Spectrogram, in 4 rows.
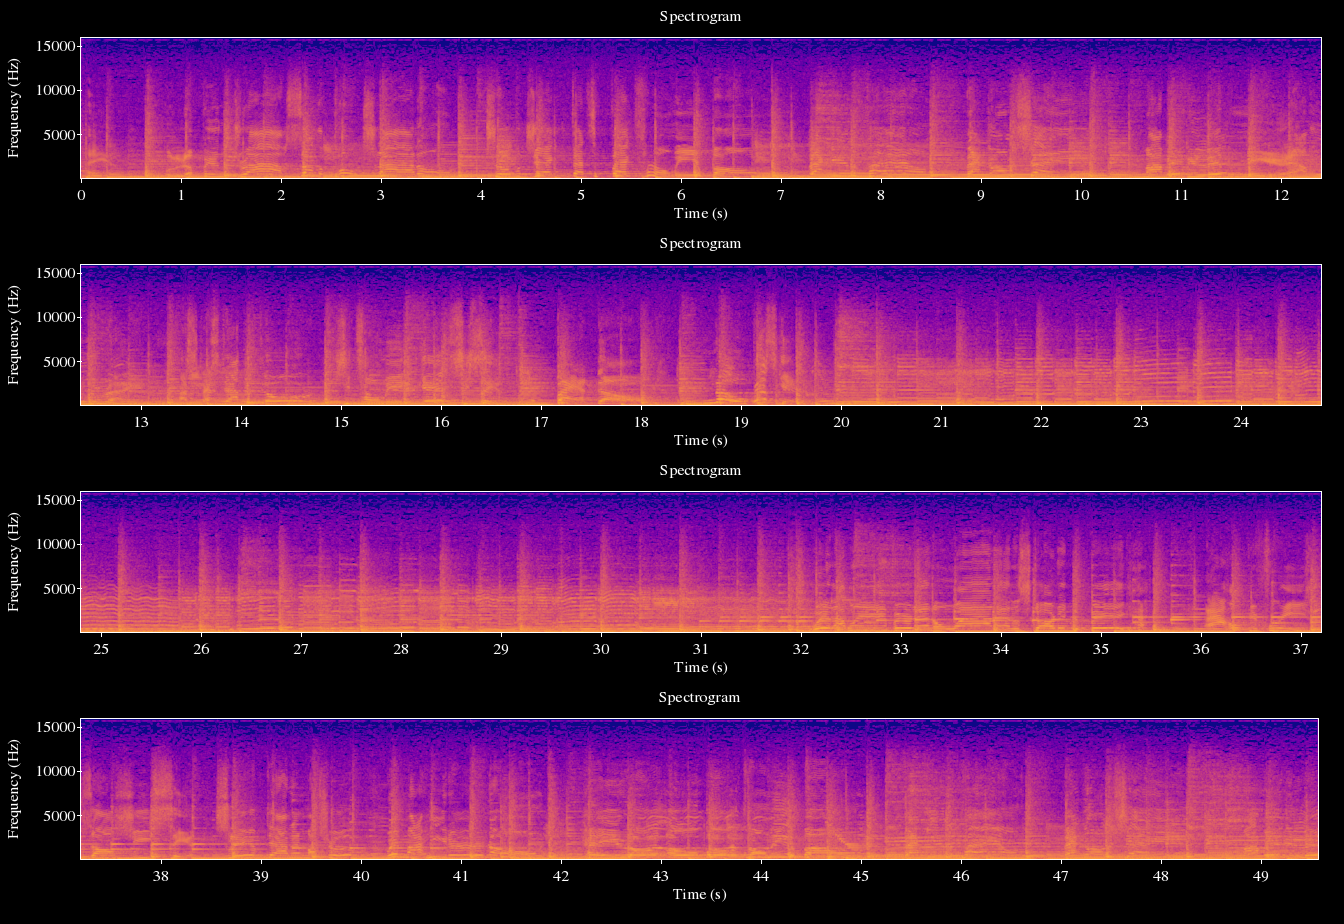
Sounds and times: Music: 0.0s - 49.5s.

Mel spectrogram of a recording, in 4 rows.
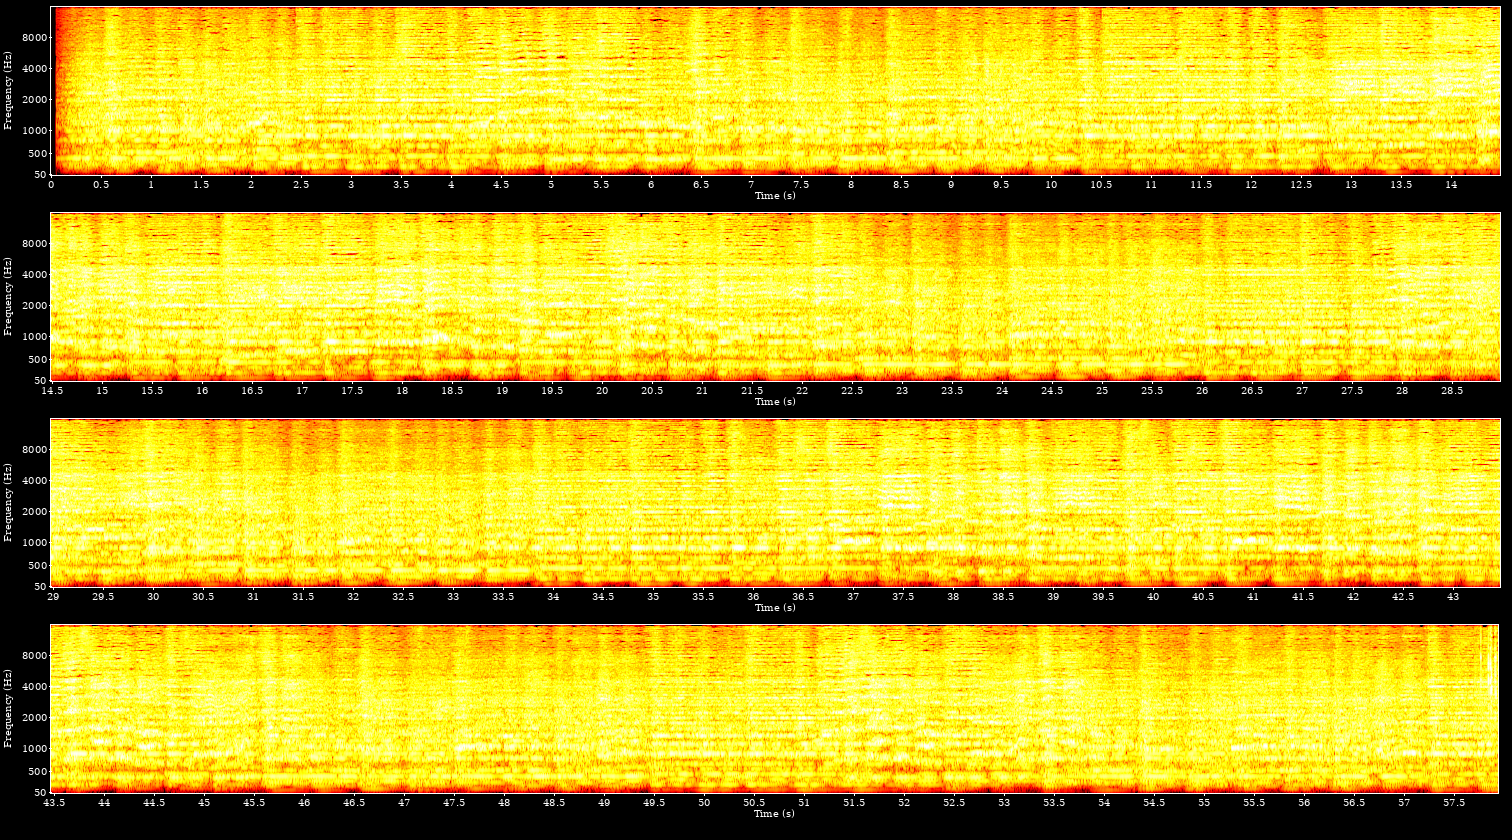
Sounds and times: Orchestra: 0.0s - 57.9s
Violin, fiddle: 0.0s - 57.9s
Classical music: 0.1s - 57.9s.

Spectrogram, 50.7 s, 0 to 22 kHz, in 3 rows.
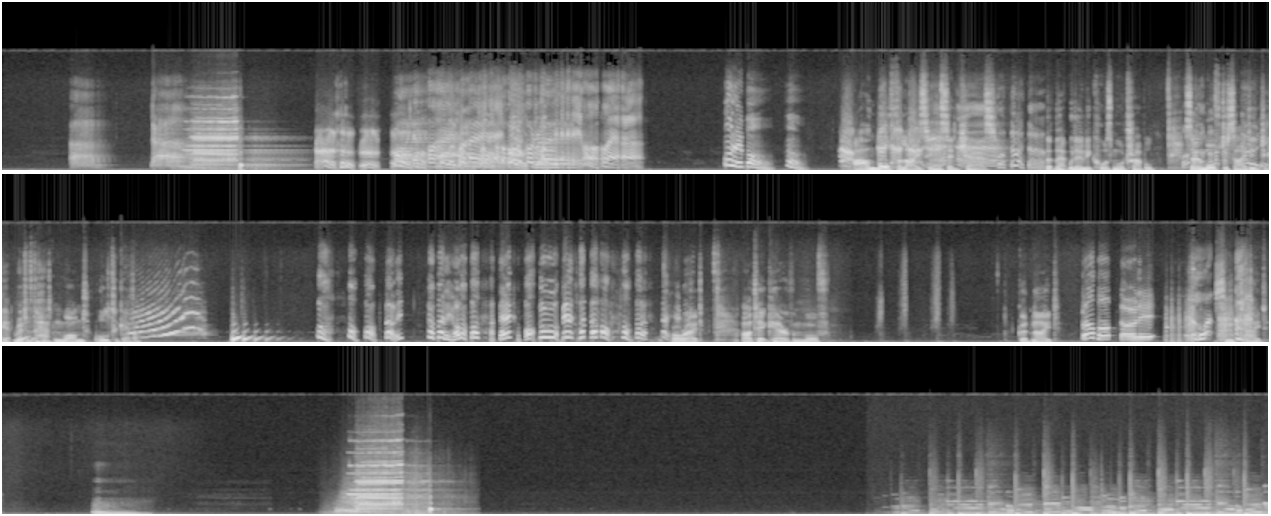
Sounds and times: Speech: 9.6s - 18.8s, 25.7s - 28.0s.

